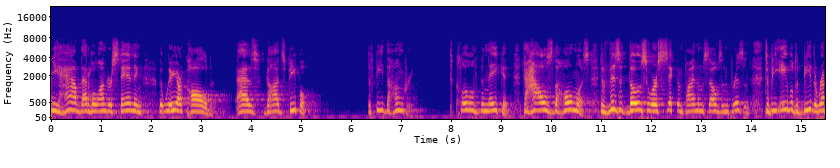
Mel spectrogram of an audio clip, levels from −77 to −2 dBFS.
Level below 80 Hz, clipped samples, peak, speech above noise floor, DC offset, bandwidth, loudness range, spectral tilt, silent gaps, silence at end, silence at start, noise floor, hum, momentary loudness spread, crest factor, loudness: -50 dBFS; under 0.1%; -2 dBFS; 35 dB; under 0.1%; 8 kHz; 9 LU; -6.5 dB/octave; none; 0 s; 0 s; -56 dBFS; none; 11 LU; 20 dB; -21 LUFS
